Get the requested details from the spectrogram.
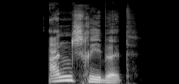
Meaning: second-person plural dependent subjunctive II of anschreiben
- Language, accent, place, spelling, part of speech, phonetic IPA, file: German, Germany, Berlin, anschriebet, verb, [ˈanˌʃʁiːbət], De-anschriebet.ogg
